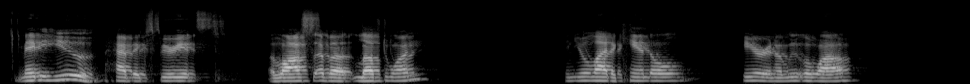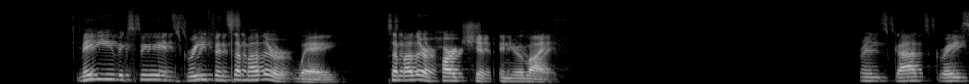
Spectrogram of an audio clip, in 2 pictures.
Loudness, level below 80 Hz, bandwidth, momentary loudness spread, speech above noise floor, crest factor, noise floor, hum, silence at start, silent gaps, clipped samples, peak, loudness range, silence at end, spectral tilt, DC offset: -25 LUFS; -82 dBFS; 14 kHz; 12 LU; 62 dB; 22 dB; -87 dBFS; none; 0.15 s; none; under 0.1%; -6 dBFS; 7 LU; 0 s; -5 dB/octave; under 0.1%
